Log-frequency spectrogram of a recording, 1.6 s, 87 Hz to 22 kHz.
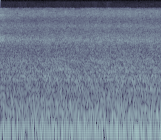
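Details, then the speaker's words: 1987 Winnebago cold start after sitting, battery terminals upgraded from side post to top post and fuel pumped, nearly out of fuel: low, even rumble with a steady deep hum and no knocks or misses, a healthy idle. "Ohoo. Sounds like something. Yeah, he's a runner."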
